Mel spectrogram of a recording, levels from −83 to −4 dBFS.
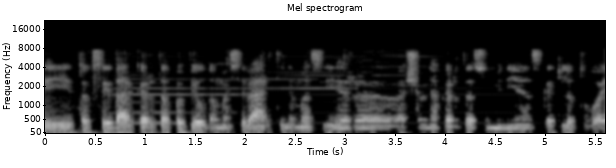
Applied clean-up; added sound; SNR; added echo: classical method spectral subtraction.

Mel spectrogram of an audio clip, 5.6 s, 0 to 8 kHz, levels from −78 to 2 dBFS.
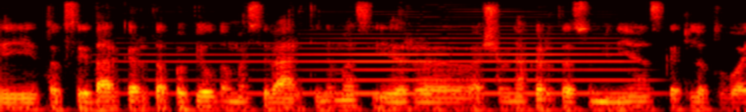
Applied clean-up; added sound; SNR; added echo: none; Bowed string instrument; 11 dB; none.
